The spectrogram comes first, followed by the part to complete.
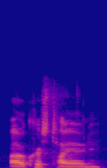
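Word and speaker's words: Chris Tognoni: How do you pronounce the referee's name? Chris Tyone.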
